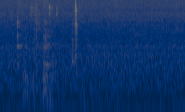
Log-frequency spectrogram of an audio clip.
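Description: Near silence with a low hum and a few faint, short clicks within the first second.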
